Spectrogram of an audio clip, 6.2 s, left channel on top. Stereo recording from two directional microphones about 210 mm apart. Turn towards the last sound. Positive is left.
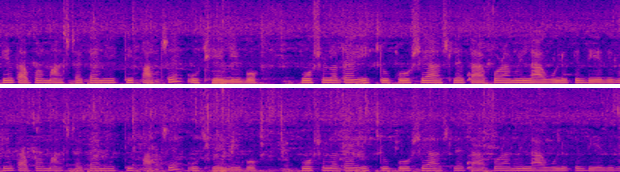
turn(degrees=35)  # may be behind; listen again after turning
